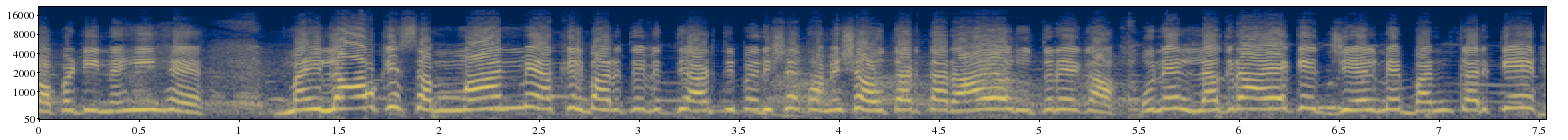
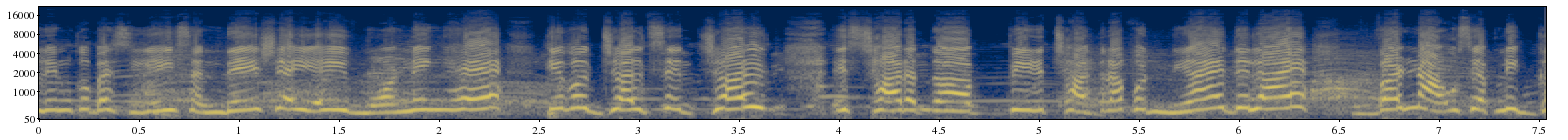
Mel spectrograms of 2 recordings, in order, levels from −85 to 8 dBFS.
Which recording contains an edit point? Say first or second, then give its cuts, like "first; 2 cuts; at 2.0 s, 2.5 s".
first; 1 cut; at 5.4 s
